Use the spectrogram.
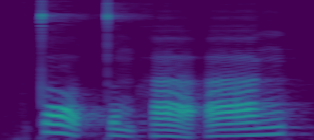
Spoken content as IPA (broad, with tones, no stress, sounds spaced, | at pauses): t̪ ɔː˥˨ t̚ t̪ o˧˩ m h aː˧˩ ʔ aː˧˥ ŋ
